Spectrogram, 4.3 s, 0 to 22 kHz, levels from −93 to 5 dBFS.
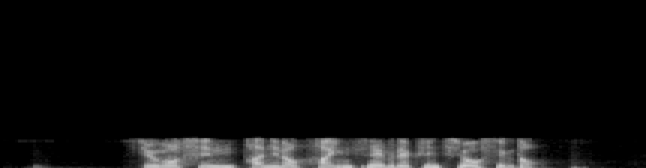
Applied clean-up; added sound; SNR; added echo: neural mask model DeepFilterNet 3.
